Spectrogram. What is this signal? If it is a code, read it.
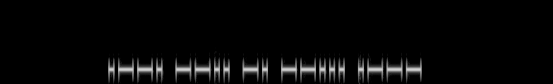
Morse code, heard as a keyed tone, about 25 wpm, 700 Hz. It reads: PZN7J
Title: Code Groups - 5 Letter:Numbers - 25wpm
